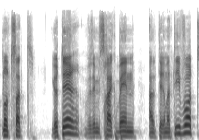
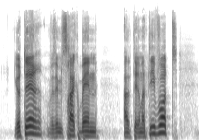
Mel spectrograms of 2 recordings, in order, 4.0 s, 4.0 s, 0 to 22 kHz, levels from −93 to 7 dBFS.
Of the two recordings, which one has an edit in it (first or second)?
first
